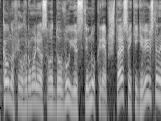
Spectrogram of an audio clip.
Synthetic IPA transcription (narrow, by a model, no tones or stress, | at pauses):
kɒʊnoːfʲɪlˠɣɐɾmɔnʲɪjoːsʋɐd̪oːʋuːjʊsʲt̪ʲɪnukɾʲiɛpʃt̪ɐsʲɛɪkʲɪɡʲiːʋʲɪjʊsʲt̪ʲɪnɐ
